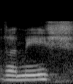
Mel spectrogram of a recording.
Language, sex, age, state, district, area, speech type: Sindhi, female, 30-45, Uttar Pradesh, Lucknow, urban, spontaneous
